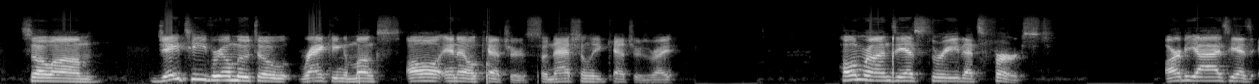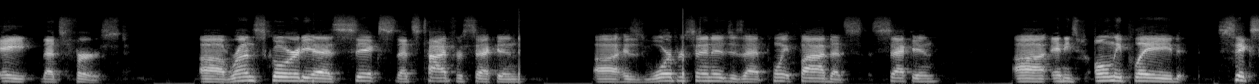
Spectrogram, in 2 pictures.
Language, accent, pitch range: English, American, 130-175 Hz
